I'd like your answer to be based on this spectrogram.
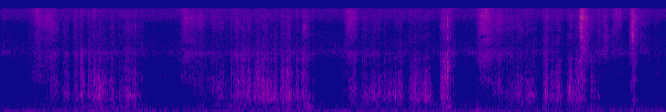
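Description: Fingernails scratch and rub slowly over the dotted surface of a yellow waffle-textured cleaning cloth lying flat. Soft, dry scratching and rustling comes in uneven, swelling passes, with brighter crisp scrapes standing out now and then. It stays quiet throughout.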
